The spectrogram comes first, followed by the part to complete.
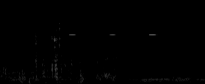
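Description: Near silence with a few faint, short ticks as a fingertip presses the power button on the PrintDry PRO 3 filament dryer's control panel. The dryer does not start and no fan comes on, because of a faulty power button.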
